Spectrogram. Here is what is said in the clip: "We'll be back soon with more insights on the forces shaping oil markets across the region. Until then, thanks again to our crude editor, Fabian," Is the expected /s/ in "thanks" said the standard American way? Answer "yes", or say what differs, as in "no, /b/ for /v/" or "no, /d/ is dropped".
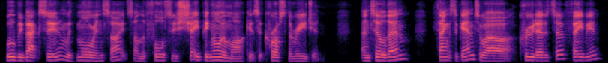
yes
